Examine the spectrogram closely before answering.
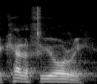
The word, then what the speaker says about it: Calafiori: Yeah, Calafiori.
